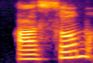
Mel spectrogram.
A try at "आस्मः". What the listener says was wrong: हा, आस्मः, आस्वः न, आस्व, आस्म इत्युक्ते विसर्गः नास्ति।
